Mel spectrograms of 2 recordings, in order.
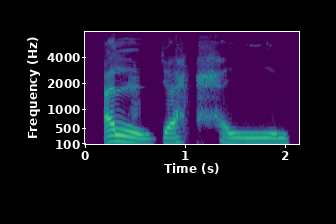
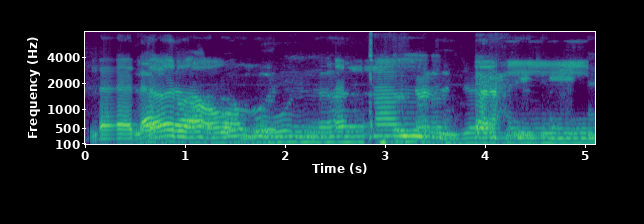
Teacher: Ha pada saat dia kasroh ini lebih terasa lagi hamasnya. Jadi dorong lebih kuat.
